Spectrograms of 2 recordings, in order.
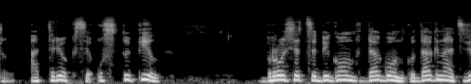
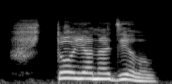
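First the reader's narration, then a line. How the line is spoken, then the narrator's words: Shout. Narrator (Russian): закричал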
